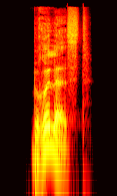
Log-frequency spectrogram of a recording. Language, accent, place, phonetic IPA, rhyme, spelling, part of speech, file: German, Germany, Berlin, [ˈbʁʏləst], -ʏləst, brüllest, verb, De-brüllest.ogg
- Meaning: second-person singular subjunctive I of brüllen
